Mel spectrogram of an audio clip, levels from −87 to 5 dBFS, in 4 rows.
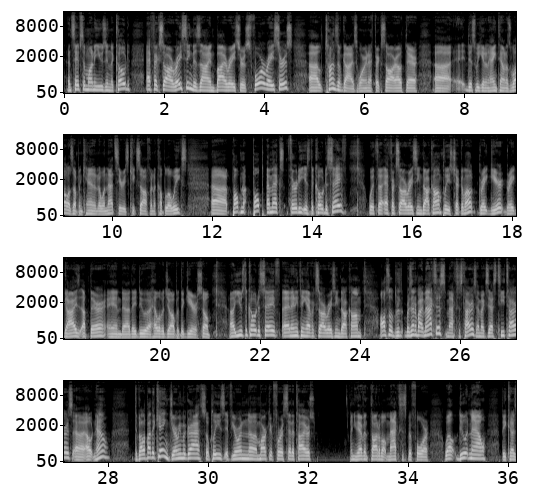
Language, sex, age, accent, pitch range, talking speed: English, male, 30-49, American, 135-185 Hz, 215 wpm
